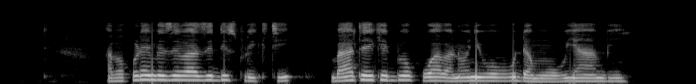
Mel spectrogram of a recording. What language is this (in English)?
Ganda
